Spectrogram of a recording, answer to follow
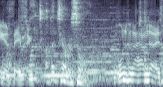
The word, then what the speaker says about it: Pterosaur: I think that's Flight of the Pterosaur. I think that's how you pronounce it anyway. I think it's a silent P.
